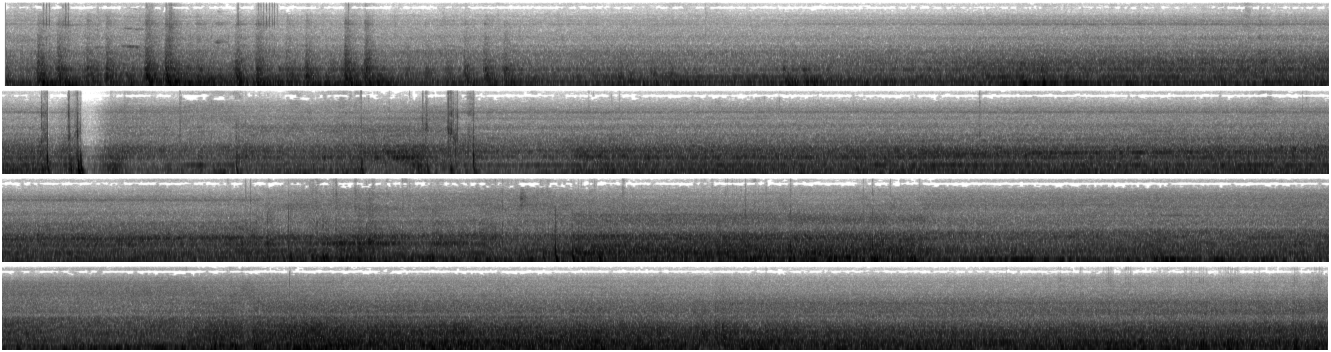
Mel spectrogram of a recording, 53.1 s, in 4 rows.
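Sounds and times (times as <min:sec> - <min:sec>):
faint hum: 0:00.0 - 0:53.0
train cabin rumble: 0:00.0 - 0:53.0
sharp knocks: 0:00.3 - 0:05.3.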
